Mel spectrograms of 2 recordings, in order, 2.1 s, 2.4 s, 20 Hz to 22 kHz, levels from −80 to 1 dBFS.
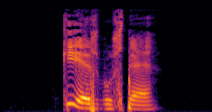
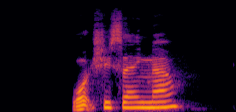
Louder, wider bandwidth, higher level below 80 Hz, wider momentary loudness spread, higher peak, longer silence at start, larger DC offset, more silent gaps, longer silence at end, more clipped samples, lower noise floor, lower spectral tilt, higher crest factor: first, -16 LUFS vs -21 LUFS; first, 16 kHz vs 13.5 kHz; first, -40 dBFS vs -60 dBFS; about the same, 10 LU vs 8 LU; first, 0 dBFS vs -4 dBFS; about the same, 0.65 s vs 0.75 s; neither; neither; about the same, 0.6 s vs 0.55 s; neither; second, -68 dBFS vs -87 dBFS; second, -3.5 dB/octave vs -5.5 dB/octave; about the same, 18 dB vs 18 dB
